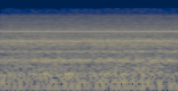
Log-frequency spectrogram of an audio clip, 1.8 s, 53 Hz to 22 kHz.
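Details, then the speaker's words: Chinese diesel heater in Alpine mode with a rag fully blocking the air inlet, after adding more gasoline to the fuel, running at 204: steady, even roar with constant hum, no surging or popping; normal steady burn. "in Alpine mode with a rag completely blocking the air Inlet listen to it even it sounds good it's a nice steady burn"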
